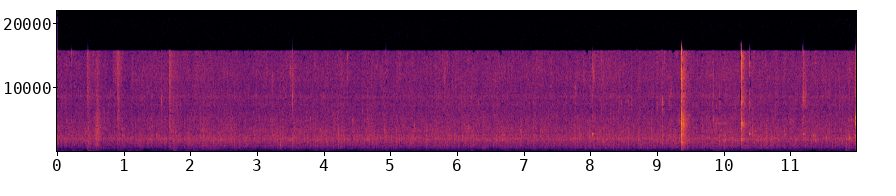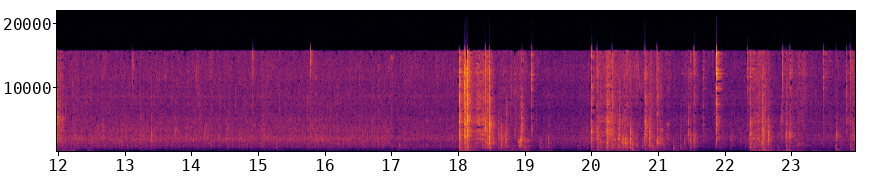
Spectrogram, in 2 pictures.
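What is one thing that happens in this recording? Seafood sizzles steadily in a hot pan.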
